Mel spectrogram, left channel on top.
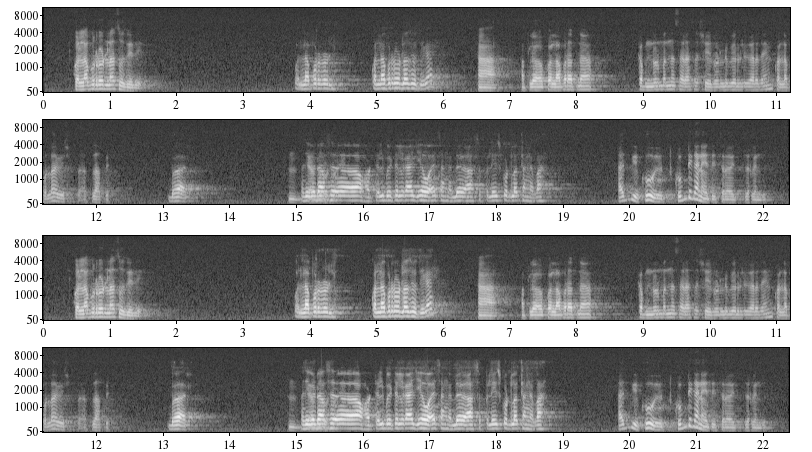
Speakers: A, in the centre; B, on the right.
A: कोल्हापूर रोडलाच होते ते.
B: कोल्हापूर रोडला कोल्हापूर रोडलाच होती काय.
A: हा आपलं कोल्हापुरातन कबनूर मधन सर असं शिरोली बिरवली गरज आहे आणि कोल्हापूरला येउ शकतो अस जातो.
B: बरं.
A: हम्म,
B: मग तिकडं
A: त्याच रोडला
B: असं
A: आहे
B: हॉटेल बिटेल काय जेव्हा आहे चांगलं असं प्लेस कुठला चांगला
A: अज ककी खू खूप ठिकाणी येतयरगंजीत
